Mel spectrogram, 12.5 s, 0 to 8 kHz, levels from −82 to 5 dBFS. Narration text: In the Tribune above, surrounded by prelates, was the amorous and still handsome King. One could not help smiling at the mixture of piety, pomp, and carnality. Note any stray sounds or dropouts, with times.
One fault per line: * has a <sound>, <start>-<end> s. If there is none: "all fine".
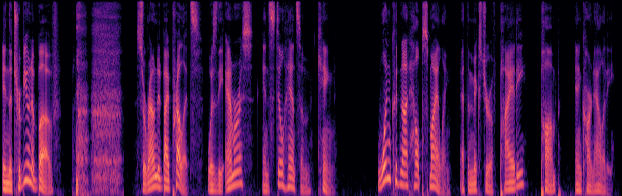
* has a breath, 1.4-2.5 s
